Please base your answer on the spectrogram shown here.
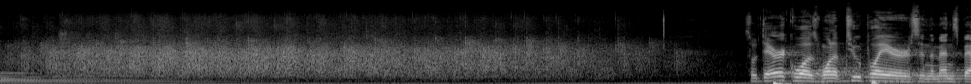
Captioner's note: applause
